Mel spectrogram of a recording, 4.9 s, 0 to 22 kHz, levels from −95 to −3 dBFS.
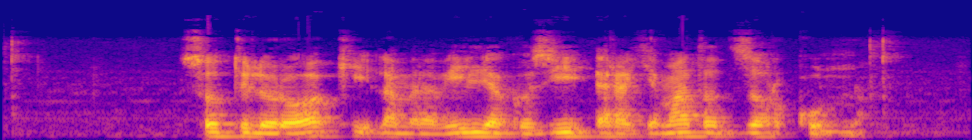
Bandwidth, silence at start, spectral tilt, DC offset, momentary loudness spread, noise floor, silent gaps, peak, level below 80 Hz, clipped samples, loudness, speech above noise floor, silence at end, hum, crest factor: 9 kHz; 0.05 s; -5.5 dB/octave; under 0.1%; 12 LU; -52 dBFS; none; -2 dBFS; -58 dBFS; under 0.1%; -16 LUFS; 36 dB; 0.4 s; none; 16 dB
